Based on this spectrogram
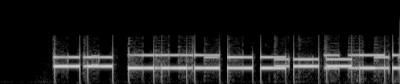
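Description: Rapid phone keypad beeps from pressing buttons while texting, with many crisp dual-tone presses in quick bursts separated by short gaps. The beeps are loud and steady in pitch, with no voices.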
